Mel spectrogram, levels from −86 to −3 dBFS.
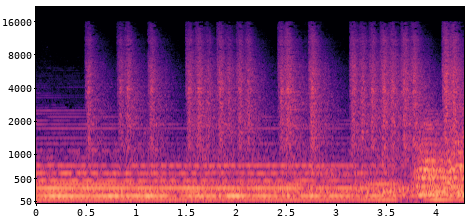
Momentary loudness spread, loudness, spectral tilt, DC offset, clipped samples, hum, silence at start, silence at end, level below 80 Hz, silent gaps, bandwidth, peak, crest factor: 3 LU; -21 LUFS; -5.5 dB/octave; under 0.1%; under 0.1%; none; 0 s; 0 s; -36 dBFS; none; 16.5 kHz; -6 dBFS; 14 dB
